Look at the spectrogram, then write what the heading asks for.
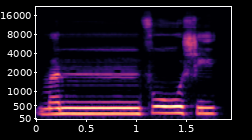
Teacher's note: نون ساکن کے بعد فا ہے تو ہم یہاں پر نون کا غنہ دیں گے 2 کاؤنٹس تک کا، تو نون کی آواز کو لمبا کرنا ہے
